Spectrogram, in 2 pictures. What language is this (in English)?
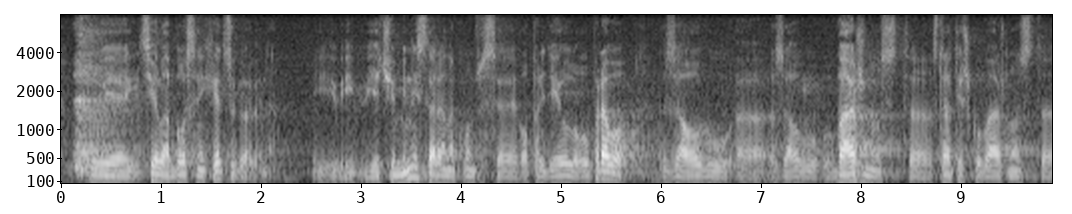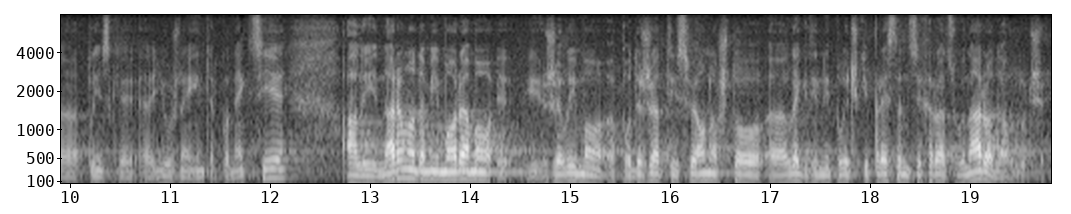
Croatian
